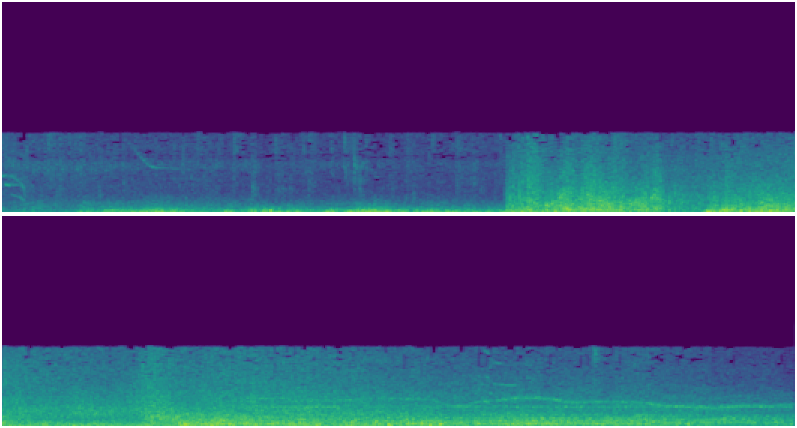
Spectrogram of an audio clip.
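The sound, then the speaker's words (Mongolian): A fierce storm lashes a boat with howling wind and pounding waves, a loud, continuous roar of rushing water and wind that surges even heavier after a few seconds and stays intense to the end. “Гэнэт ширүүн салих басж давалгаа онгоцны цохлон онгоцонд ус дүүрмөр болов.”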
